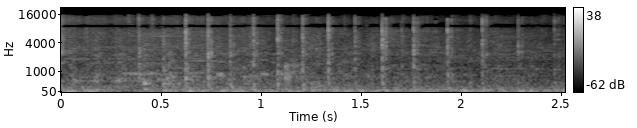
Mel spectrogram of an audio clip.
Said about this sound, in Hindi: देखो यार व्हाइट कबूतर एकदम बड़ा प्यारा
